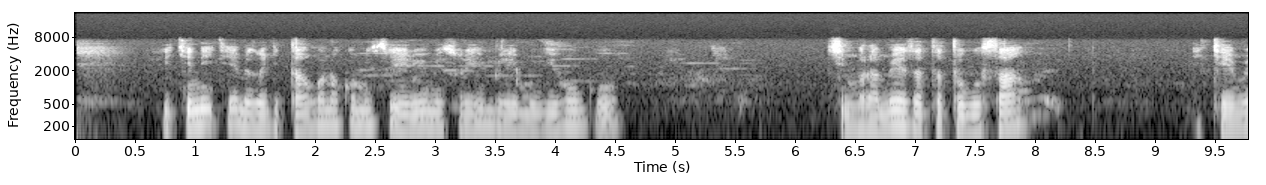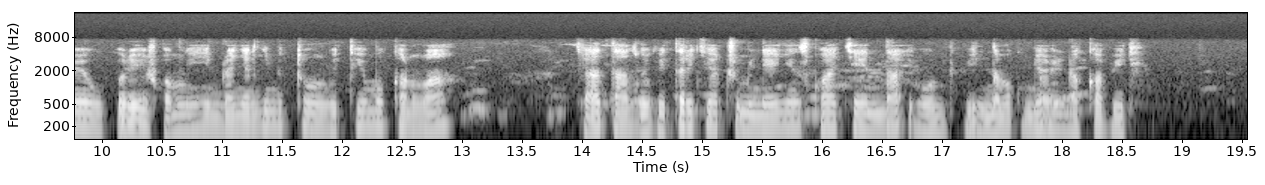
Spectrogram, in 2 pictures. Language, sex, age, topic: Kinyarwanda, female, 36-49, finance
